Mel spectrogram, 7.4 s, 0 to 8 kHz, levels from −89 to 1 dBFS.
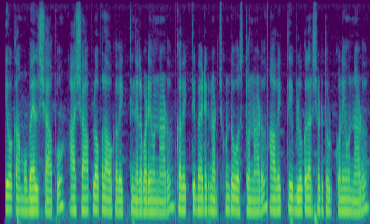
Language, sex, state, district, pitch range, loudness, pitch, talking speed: Telugu, male, Telangana, Mahabubabad, 115-125 Hz, -18 LUFS, 120 Hz, 185 wpm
